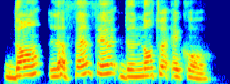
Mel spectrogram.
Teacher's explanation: there's no S sound on dans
